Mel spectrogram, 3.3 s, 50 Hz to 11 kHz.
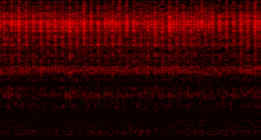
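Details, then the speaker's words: Mini Alpha Stirling engine running on an alcohol burner after re-setting piston timing, since a loosened pulley screw had decoupled it; faint, even ticking about four beats a second; speeds up with more heat. Normal running. "Donc il démarre un petit il faut bien le chauffer pendant au moins de 2 minutes."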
